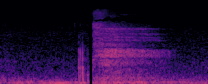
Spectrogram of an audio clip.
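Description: Near silence with one faint exhale, like a sigh, and a single small click just before it.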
